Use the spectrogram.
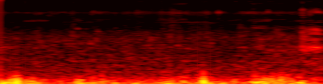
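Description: A motorboat engine runs steadily on the water during a day-and-night fishing trip, a low continuous rumble with wind buffeting the microphone.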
